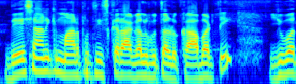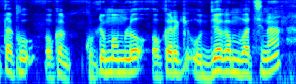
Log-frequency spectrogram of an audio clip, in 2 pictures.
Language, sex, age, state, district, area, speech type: Telugu, male, 30-45, Telangana, Karimnagar, rural, spontaneous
